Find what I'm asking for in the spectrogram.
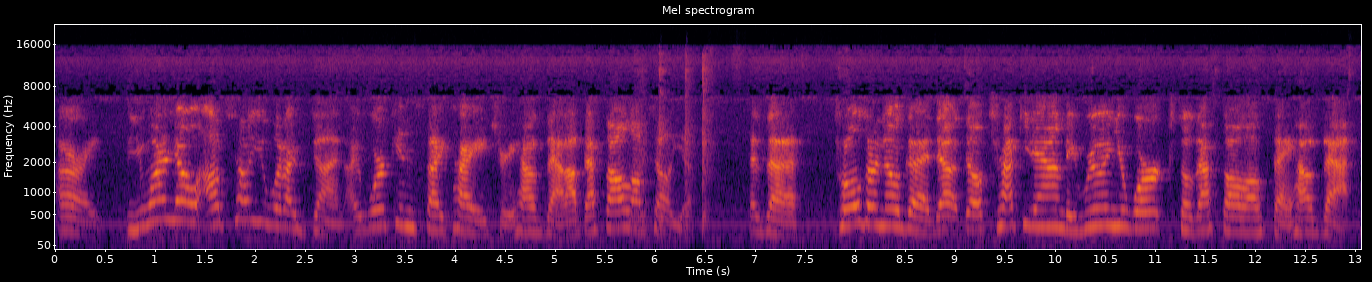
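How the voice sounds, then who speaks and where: A woman with a slightly high, bright, forceful voice and lively intonation chats and argues casually on a livestream call, speaking a little slowly. She is hesitant and rambling, and the muffled, noisy phone connection keeps breaking up.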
